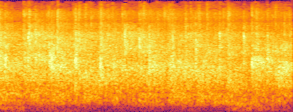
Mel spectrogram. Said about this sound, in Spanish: Sí, dale un fuerte aplauso a Dios en esta tarde.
